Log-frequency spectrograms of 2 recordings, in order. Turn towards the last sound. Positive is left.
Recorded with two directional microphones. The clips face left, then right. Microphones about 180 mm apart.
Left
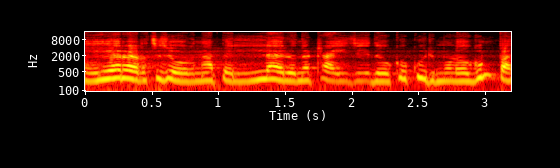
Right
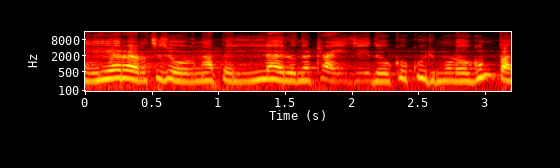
turn(degrees=25)  # may be behind; listen again after turning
